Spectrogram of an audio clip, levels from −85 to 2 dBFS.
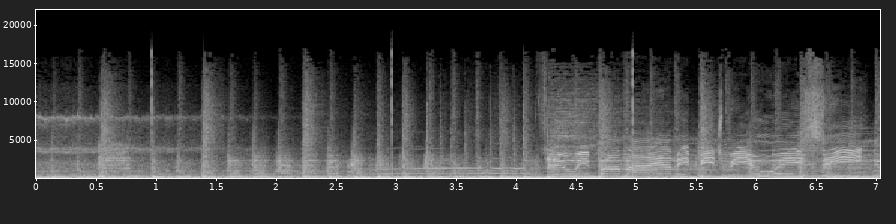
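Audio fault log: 0.96, 2.96 and 4.96 s: file header played as audio. A sharp, loud click every 2.0 s marks each joined piece, its header bytes decoded as samples. On the waveform it is a brief tall spike; on a spectrogram, a thin vertical broadband line.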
